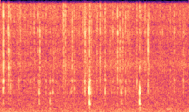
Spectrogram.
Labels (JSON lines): {"label": "ambient", "recorder": "HydroMoth"}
